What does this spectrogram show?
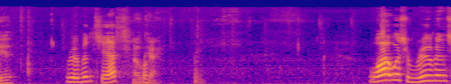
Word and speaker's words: Rubens: Rubens, yes.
